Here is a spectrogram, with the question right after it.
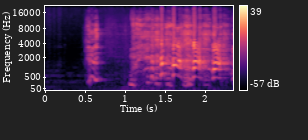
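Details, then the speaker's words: Hiccup during a livestream while eating hot wings and drinking chalky milk: a sudden short voiced gulp, then laughter and chatter. "up i have hiccups"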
